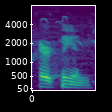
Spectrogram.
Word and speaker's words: Heraklion: And how do you say it? Is it Heraklion? – Heraklion, thank you.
